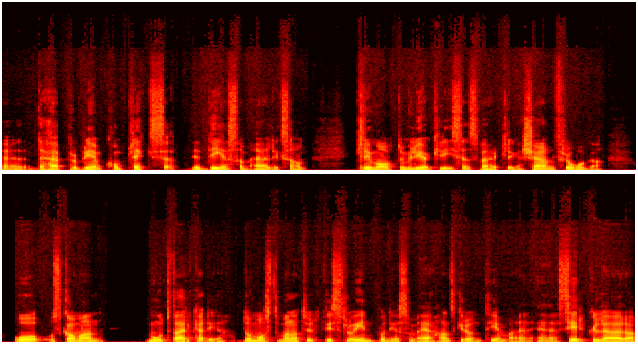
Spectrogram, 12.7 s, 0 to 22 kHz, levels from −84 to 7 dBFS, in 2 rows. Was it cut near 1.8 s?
yes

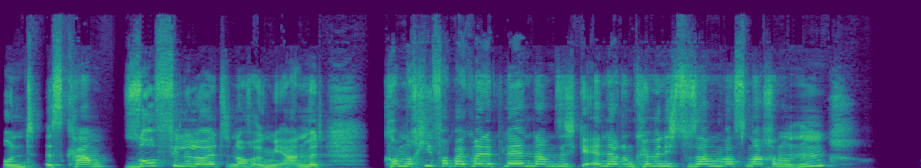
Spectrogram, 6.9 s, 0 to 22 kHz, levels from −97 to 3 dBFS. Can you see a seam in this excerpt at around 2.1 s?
no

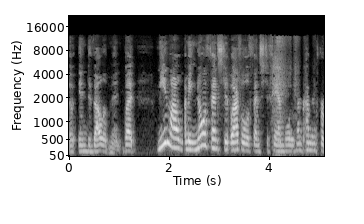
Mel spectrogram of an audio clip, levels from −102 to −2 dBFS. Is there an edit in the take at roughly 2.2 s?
yes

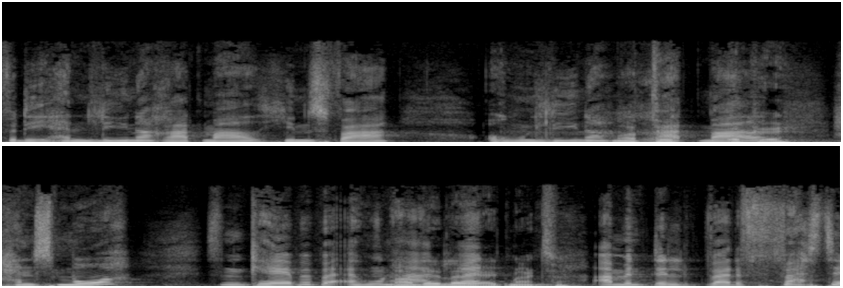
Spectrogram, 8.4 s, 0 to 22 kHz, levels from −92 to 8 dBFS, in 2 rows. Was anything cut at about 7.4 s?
yes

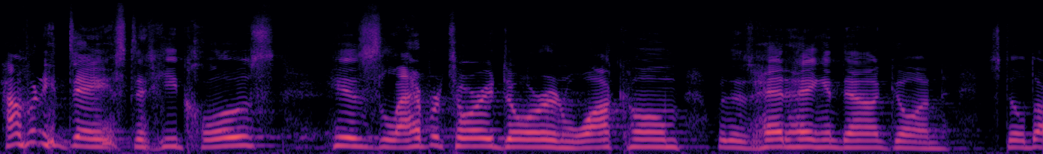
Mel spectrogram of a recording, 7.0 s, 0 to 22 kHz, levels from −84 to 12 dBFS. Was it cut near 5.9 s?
no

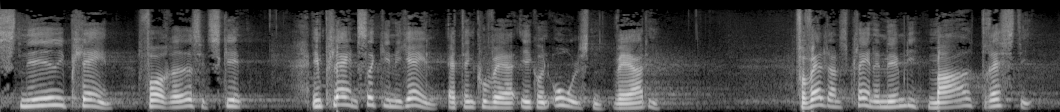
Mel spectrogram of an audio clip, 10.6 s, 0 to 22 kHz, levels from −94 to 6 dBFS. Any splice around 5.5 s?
no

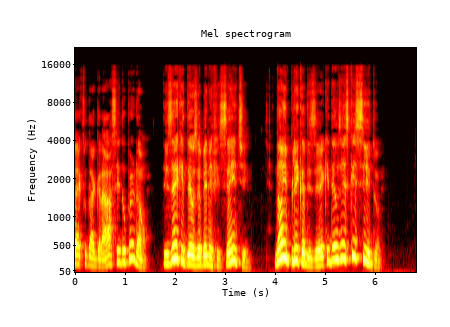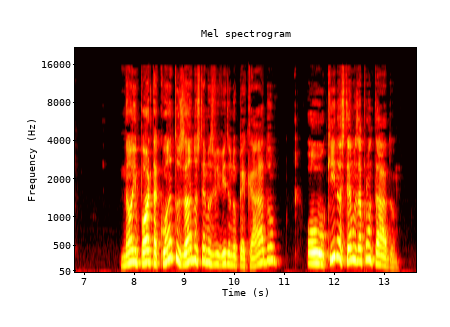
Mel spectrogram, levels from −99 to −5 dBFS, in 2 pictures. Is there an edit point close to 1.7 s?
yes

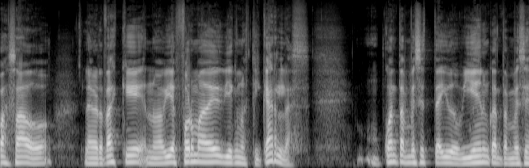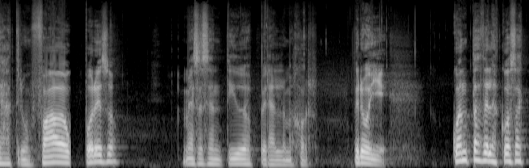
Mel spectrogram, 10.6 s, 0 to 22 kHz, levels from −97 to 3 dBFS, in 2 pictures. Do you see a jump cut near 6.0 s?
yes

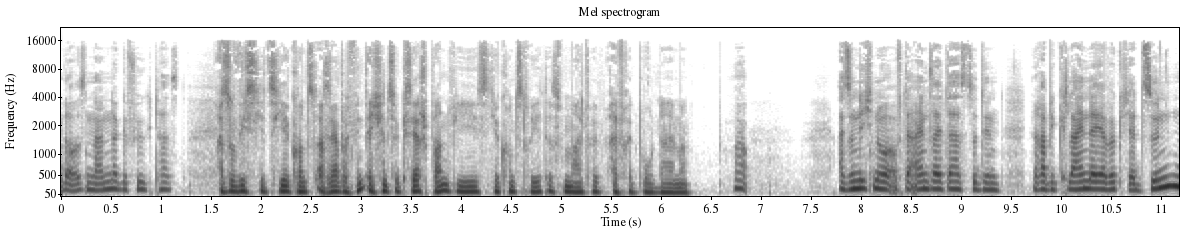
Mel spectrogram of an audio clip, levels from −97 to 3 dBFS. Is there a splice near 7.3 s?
no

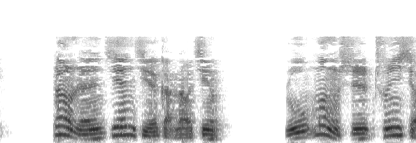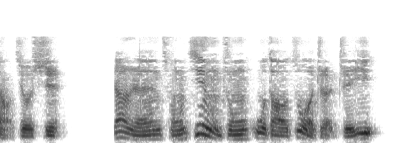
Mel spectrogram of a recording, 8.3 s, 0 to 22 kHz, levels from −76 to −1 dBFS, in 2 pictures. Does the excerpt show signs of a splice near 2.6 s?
no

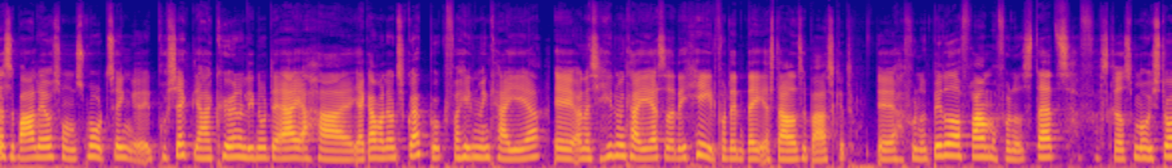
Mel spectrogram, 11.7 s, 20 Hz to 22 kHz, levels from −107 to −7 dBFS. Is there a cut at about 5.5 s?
yes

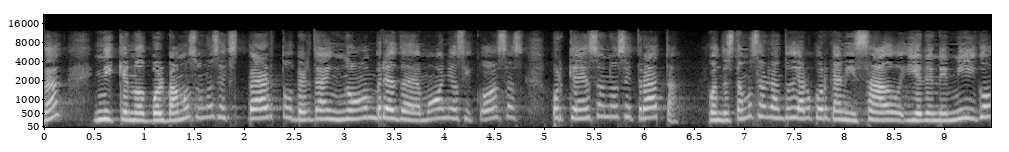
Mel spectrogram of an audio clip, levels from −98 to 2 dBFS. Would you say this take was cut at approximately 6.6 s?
yes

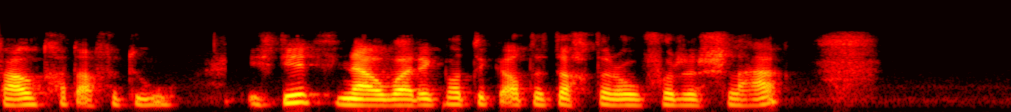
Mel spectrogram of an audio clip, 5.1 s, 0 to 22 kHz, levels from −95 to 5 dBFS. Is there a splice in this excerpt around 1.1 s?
yes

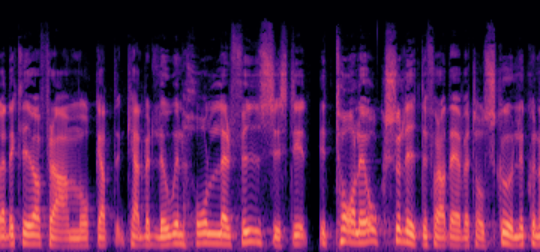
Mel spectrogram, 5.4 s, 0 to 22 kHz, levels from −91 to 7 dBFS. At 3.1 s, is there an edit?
yes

